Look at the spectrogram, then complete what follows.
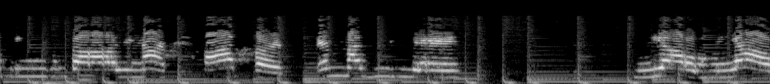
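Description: A string of high, wavering meows, about six or seven in a row, loud and close, over a steady low musical backing with short pauses between them.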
